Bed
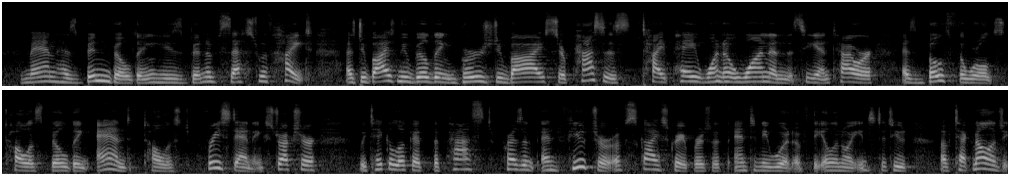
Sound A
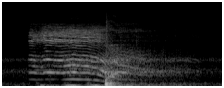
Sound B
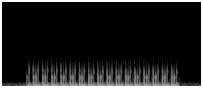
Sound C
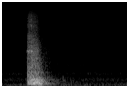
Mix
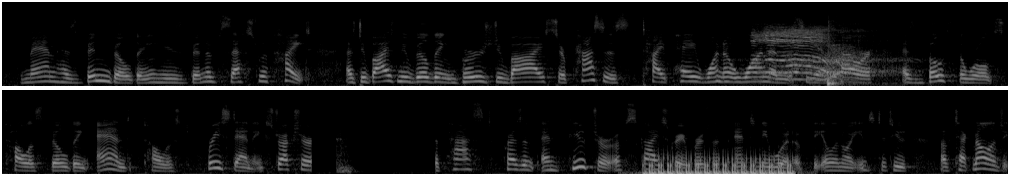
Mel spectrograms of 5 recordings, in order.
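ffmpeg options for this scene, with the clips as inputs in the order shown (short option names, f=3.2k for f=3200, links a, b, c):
-filter_complex "[0:a]volume=-10.5dB[a];[1:a]highpass=130[b];[3:a]acompressor=threshold=-47dB:ratio=2:attack=0.24:release=297:knee=1:detection=rms[c];[a]asplit=2[d][e];[d]atrim=end=13.154[f];[c]atrim=end=1.25,asetpts=PTS-STARTPTS,volume=-11.5dB[g];[e]atrim=start=14.396[h];[b]atrim=end=2.2,asetpts=PTS-STARTPTS,volume=-3dB,afade=t=in:d=0.004:c=hsin,afade=t=out:st=2.196:d=0.004:c=hsin,adelay=318402S[i];[2:a]atrim=end=1.99,asetpts=PTS-STARTPTS,volume=-2dB,afade=t=in:d=0.004:c=hsin,afade=t=out:st=1.986:d=0.004:c=hsin,adelay=16220[j];[f][g]acrossfade=d=0.004:c1=hsin:c2=hsin[k];[k][h]acrossfade=d=0.004:c1=hsin:c2=hsin[l];[l][i][j]amix=inputs=3:normalize=0"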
